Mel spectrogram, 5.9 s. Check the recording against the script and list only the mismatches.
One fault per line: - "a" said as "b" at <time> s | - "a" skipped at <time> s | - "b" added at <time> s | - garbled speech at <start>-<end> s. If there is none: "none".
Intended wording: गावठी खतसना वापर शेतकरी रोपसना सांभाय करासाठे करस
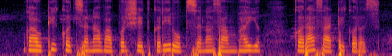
none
